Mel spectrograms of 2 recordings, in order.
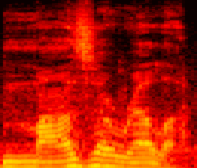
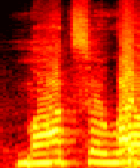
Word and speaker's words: mozzarella: to public service announcement you cannot pronounce it mazarella it's that's offensive mozarella Italians I think in general get offended when they hear something like that masella yeah that that offends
